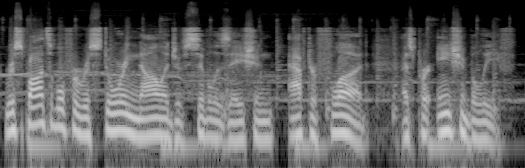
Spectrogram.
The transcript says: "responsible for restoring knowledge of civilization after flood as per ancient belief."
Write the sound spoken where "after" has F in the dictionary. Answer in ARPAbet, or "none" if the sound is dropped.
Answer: F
